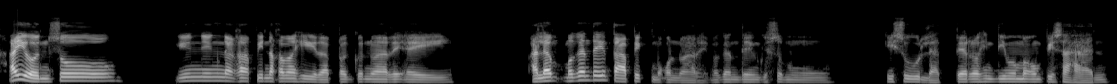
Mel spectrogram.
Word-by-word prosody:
Ayun, 140 -11 +9
so 170 +3 +1 0.6
'yon, 170 +3 -3
yung 175 0 -1
naka 155 -2 +1
pinakamahirap 140 -6 0
pag 120 -1 -6
kunwari 120 -1 -3
ay 115 -1 0 1.1
alam 165 +5 +7
maganda 195 +5 +2
yung 205 +1 +1
topic 145 -1 +3
mo 110 - -10
kunwari 100 -4 -10
maganda 115 +2 -9
yung 115 - -8
gusto 110 +3 -9
mong 105 -2 -14 0.6
isulat, 125 -7 -5
pero 120 +1 -1
hindi 130 +1 -5
mo 130 - -3
maumpisahan. 115 -5 -4
125 Hz, 130 wpm, -24 LUFS, 110-155 Hz, 1.1 s, Ayun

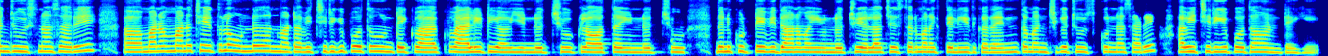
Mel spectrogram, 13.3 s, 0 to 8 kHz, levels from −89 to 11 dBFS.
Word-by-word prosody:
అని 260 -1 0
చూసినా 260 0 -2
సరే 260 +1 +1 0.5
ఆహ్, 235 0 +2
మనం 265 +1 +2
మన 285 0 +3
చేతిలో 305 +1 +1
ఉండదనమాట. 265 -2 0
అవి 240 +1 -1
చిరిగిపోతూ 265 +1 +2
ఉంటాయి, 240 -2 +2
క్వా 235 -2 +4 0.2
క్వాలిటీ 245 0 +3
అయ్యుండొచ్చు, 225 0 -1
క్లాతయ్యుండొచ్చు, 225 -1 0 0.4
దాన్ని 255 -1 +3
కుట్టే 260 0 +2
విధానం 235 -1 +2
అయ్యుండొచ్చు, 225 0 0
ఎలా 225 0 +3
చేస్తారో 240 +1 -1
మనకి 230 -2 -3
తెలిదు 225 -1 -2
కదా! 220 0 0
ఎంత 235 +2 -4
మంచిగా 235 +1 -2
చూసుకున్నా 235 0 -4
సరే 255 +4 +1 0.3
అవి 250 +1 +5
చిరిగిపోతా 245 -1 0
ఉంటాయి. 205 - -7
235 Hz, 140 wpm, -17 LUFS, 225-255 Hz, 0.5 s, అవి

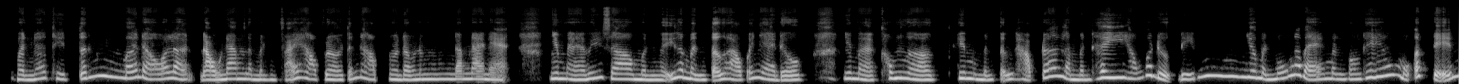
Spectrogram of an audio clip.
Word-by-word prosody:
Mình 220 -2 0
á 270 +5 -2
thì 255 -4 -4
tính 310 +8 -1 0.3
mới 295 +3 +1
đầu 245 -7 -1
á 265 - 0
là 265 -5 +1
đầu 215 +1 +2
năm 255 +2 +2
là 245 -2 0
mình 215 -1 -1
phải 250 +8 -2
học 235 -7 -3
rồi, 220 -2 +1
tính 285 - -4
học 270 -8 -4
hồi 230 -1 0
đầu 215 0 +1
năm 240 +1 +1
năm 125 0 0
nay 125 -1 0
nè. 110 -2 -1 0.4
Nhưng 265 -1 +2
mà 220 -3 +1
biết 285 +7 +1
sao 250 -2 +1
hông? 230 - +3
Mình 210 -1 +2
nghĩ 210 - 0
là 335 - +2
mình 220 -7 +1
tự 200 - +2
học 215 -4 -1
ở 285 - -3
nhà 260 -8 0
được, 205 +2 0 0.4
nhưng 275 -1 +1
mà 210 -4 0
không 285 0 +1
ngờ 215 -4 +1 0.2
khi 285 - +2
mà 270 - +2
mình 220 -2 +1
tự 225 +2 -3
học 235 - -4
đó 350 +5 +1
là 360 -10 +1
mình 215 -1 +2
thi 310 +1 +4
không 265 +3 -5
có 425 - +2
được 245 - +1
điểm 235 +1 -2 0.5
như 325 -2 +2
mình 240 -5 +2
muốn 295 +11 0
á 440 - +3
bạn. 245 +4 0
Mình 240 -2 -1
còn 240 +1 -2
thiếu 330 +8 +1
một - - -1
ít 380 - +1
điểm 370 - +2
240 Hz, 265 wpm, -19 LUFS, 220-285 Hz, 0.5 s, thi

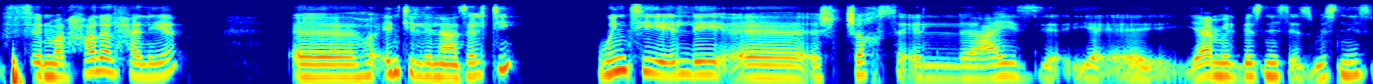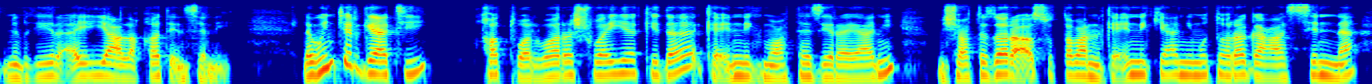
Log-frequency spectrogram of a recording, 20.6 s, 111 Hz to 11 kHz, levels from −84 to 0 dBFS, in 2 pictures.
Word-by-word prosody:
في 185 - +1
المرحلة 180 +6 +3
الحالية 185 - -1 0.8
آآ، 160 0 +3
ه 175 - -4
أنتِ 205 +4 0
اللي 175 -3 -2
انعزلتِ، 170 +5 +1 0.7
وأنتِ 230 +4 +3
اللي 190 -1 +2
آآ، 155 -2 0
الشخص 185 +4 -1
اللي 155 -1 -8
عايز 155 +1 -2
ي 145 - -7
ي 70 -1 -7
يعمل 175 0 +2
business 175 0 -1
is 150 - -9
business 185 +2 -4
من 160 -2 -3
غير 165 +3 -4
أي 175 +1 -1
علاقات 165 +2 +1
إنسانية. - - -7 0.6
لو 180 +7 +4
أنتِ 350 +6 +3
رجعتِ 195 - +6 0.5
خطوة 185 -4 -1
لورا 170 +4 0
شوية 185 +2 0
كده 195 +7 0
كأنِك 170 0 -2
معتذرة 160 0 -2
يعني، 155 - 0 0.3
مش - - 0
اعتذار 180 +3 +4
أقصد 180 - +2
طبعًا، 175 -2 +2
كأنك 185 +5 -3
يعني 185 0 -1
متراجعة 180 -3 0
سِنّة 180 +3 0
175 Hz, 125 wpm, -24 LUFS, 160-185 Hz, 0.8 s, رجعتِ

